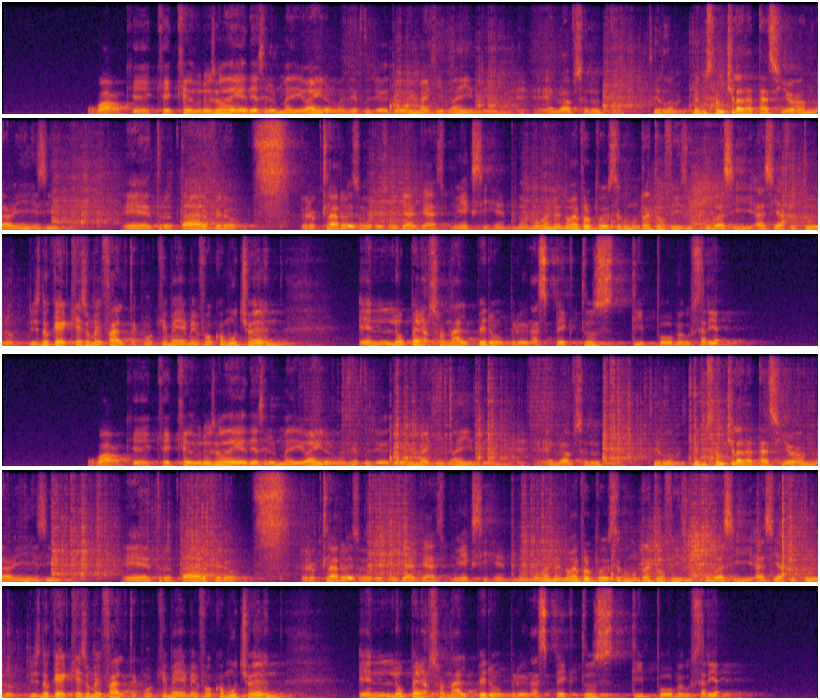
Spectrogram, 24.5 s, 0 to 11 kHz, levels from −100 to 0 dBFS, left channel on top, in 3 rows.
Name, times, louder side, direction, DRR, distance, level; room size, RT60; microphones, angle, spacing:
voice 1, 0.9-6.2 6.5-19.4 19.9-23.5, equal, 5° left, 10 dB, 1.3 m, -26 dB
Coin (dropping), 2.9-5.7 6.0-8.4 8.7-10.5 10.8-12.3 12.8-12.9 13.3-13.9 14.2-16.7, right 4 dB, 85° right, 4.4 m, -37 dB
23.5 x 22.0 x 8.7 m, 0.81 s
head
